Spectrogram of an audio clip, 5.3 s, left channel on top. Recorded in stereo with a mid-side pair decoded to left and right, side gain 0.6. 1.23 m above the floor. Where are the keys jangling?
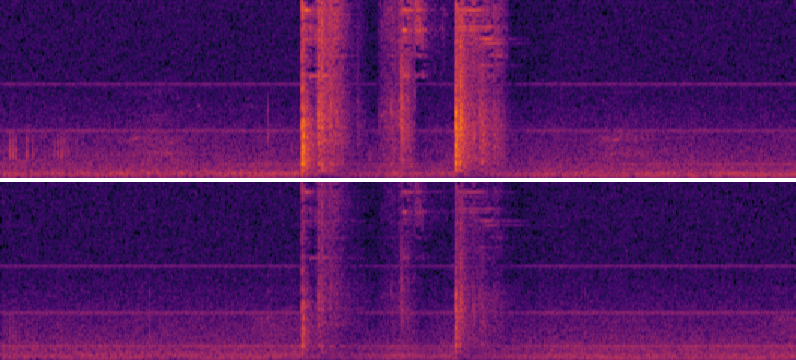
60° left, 0.5 m.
